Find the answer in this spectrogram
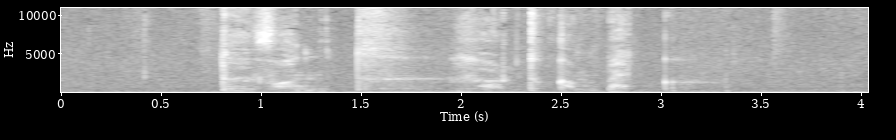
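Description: A woman whispering softly, broken by a few short clicks.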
